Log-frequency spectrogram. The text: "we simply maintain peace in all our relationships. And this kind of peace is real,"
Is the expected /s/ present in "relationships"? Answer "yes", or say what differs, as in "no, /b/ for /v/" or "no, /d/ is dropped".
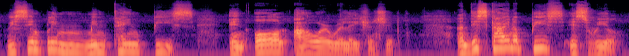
no, /s/ is dropped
